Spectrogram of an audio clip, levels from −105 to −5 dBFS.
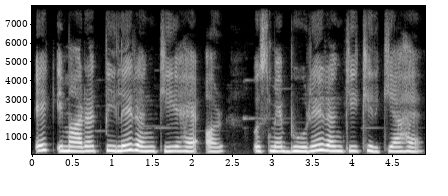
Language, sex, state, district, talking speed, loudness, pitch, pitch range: Hindi, female, Assam, Kamrup Metropolitan, 160 wpm, -13 LUFS, 245 Hz, 240-260 Hz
